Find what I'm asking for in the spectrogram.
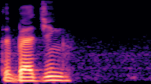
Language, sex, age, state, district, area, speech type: Dogri, male, 18-30, Jammu and Kashmir, Reasi, rural, spontaneous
